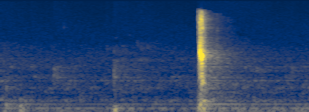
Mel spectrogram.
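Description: Near silence: room tone, broken once by a short sharp click about one and a half seconds in.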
